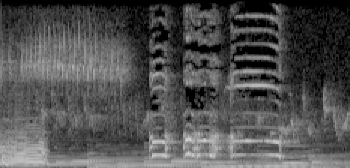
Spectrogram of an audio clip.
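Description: A rooster crowing, cock-a-doodle-doo, about two seconds in, over background music.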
